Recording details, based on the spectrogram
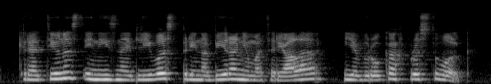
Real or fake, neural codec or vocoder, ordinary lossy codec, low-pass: real; none; none; none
